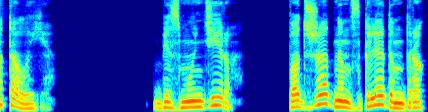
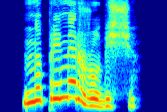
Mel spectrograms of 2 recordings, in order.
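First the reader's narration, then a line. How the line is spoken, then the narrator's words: Cheerful prompt. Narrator (Russian): весело подсказала Габриэль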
